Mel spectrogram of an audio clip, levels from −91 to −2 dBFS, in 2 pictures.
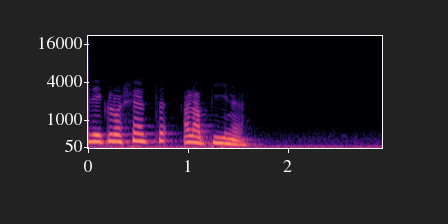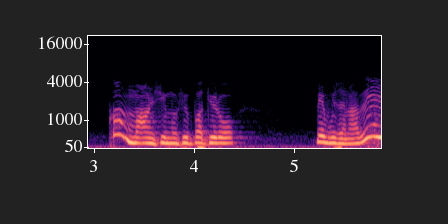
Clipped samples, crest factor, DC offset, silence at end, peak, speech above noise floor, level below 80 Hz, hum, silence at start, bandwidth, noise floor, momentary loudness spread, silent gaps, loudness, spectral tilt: under 0.1%; 16 dB; under 0.1%; 0 s; -8 dBFS; 32 dB; -40 dBFS; none; 0 s; 3.1 kHz; -54 dBFS; 11 LU; none; -24 LUFS; -13 dB/octave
